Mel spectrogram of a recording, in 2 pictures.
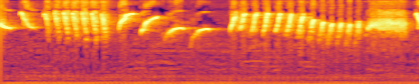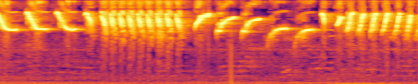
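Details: Long-tailed shrike lure for prompting a bird to sing: high rapid trills alternate with quick downward-slurred whistles in a fast, varied, continuous sequence.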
